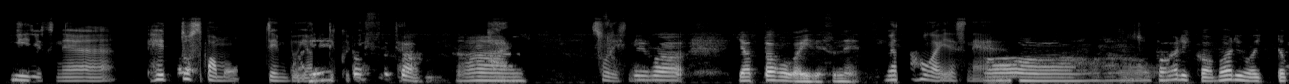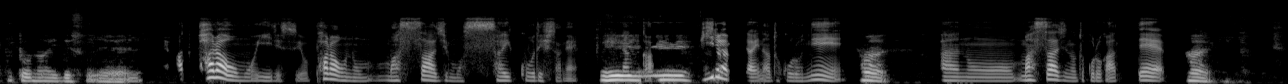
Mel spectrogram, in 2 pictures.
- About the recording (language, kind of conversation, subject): Japanese, unstructured, 旅行中に不快なにおいを感じたことはありますか？
- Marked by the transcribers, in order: static; unintelligible speech; distorted speech; other background noise; in English: "ヴィラ"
